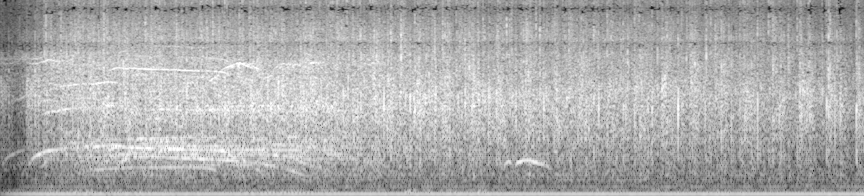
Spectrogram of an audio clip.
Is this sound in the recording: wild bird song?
no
